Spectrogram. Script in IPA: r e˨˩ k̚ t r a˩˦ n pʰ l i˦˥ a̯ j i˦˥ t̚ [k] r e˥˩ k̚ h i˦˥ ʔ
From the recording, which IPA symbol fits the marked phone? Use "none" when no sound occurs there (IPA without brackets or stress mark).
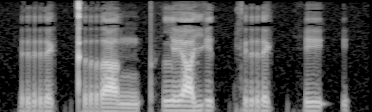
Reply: k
